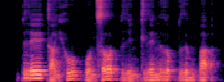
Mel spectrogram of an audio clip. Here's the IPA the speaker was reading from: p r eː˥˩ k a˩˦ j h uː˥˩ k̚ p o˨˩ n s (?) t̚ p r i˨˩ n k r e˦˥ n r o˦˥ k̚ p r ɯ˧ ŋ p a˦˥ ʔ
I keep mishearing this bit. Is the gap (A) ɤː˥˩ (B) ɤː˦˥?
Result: A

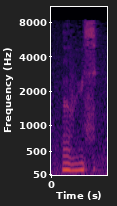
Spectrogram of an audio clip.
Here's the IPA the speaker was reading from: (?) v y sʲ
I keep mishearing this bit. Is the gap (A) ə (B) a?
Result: A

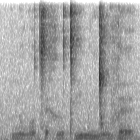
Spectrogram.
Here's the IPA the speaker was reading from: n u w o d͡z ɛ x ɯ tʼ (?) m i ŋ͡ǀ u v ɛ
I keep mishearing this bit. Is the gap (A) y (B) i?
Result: B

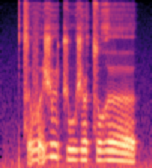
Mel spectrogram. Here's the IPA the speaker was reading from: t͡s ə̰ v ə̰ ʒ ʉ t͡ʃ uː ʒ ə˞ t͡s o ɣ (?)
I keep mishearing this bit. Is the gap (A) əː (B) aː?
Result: A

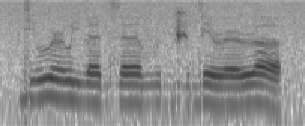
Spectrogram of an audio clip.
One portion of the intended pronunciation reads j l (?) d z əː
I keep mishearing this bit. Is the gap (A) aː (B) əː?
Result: B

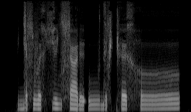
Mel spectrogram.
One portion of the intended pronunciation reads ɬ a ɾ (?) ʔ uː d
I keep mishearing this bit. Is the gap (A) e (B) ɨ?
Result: A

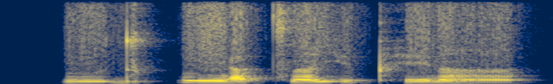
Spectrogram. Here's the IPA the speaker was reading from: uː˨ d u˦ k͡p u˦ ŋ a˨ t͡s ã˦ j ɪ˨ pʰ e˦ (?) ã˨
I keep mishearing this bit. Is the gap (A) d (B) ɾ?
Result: B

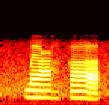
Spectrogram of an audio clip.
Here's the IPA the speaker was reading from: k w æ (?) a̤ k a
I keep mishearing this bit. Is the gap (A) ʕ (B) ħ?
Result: A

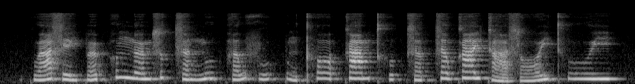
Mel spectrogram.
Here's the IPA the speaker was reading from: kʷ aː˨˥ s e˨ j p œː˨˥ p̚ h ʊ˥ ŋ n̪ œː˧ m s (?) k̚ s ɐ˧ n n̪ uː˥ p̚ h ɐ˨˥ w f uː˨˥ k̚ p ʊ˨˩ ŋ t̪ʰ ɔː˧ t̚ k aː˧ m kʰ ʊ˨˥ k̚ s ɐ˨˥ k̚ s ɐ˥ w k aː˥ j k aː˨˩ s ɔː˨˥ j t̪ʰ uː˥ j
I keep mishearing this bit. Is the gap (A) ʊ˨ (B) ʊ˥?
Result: B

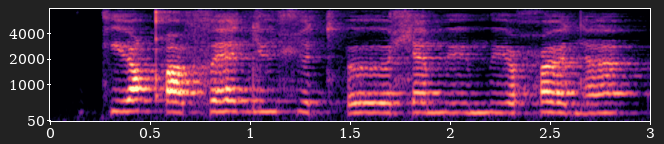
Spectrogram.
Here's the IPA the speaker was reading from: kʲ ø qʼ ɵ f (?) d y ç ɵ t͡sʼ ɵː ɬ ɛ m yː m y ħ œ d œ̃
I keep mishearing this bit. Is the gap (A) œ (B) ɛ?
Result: B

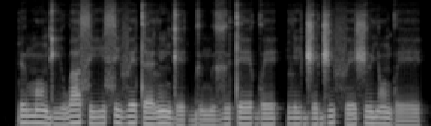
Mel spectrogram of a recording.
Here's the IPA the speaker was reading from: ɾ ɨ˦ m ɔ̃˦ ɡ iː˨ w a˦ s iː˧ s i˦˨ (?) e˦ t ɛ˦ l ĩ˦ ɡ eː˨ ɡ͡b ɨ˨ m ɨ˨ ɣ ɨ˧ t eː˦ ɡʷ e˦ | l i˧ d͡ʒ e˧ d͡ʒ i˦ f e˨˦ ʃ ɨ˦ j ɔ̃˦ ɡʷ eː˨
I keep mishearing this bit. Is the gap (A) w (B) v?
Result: B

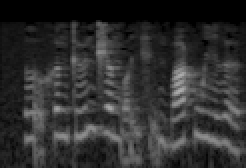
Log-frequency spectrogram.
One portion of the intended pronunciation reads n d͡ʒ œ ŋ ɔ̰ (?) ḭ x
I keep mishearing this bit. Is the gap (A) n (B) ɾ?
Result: B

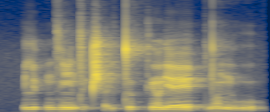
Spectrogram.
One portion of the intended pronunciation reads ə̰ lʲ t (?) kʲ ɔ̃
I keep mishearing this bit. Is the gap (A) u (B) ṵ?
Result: A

